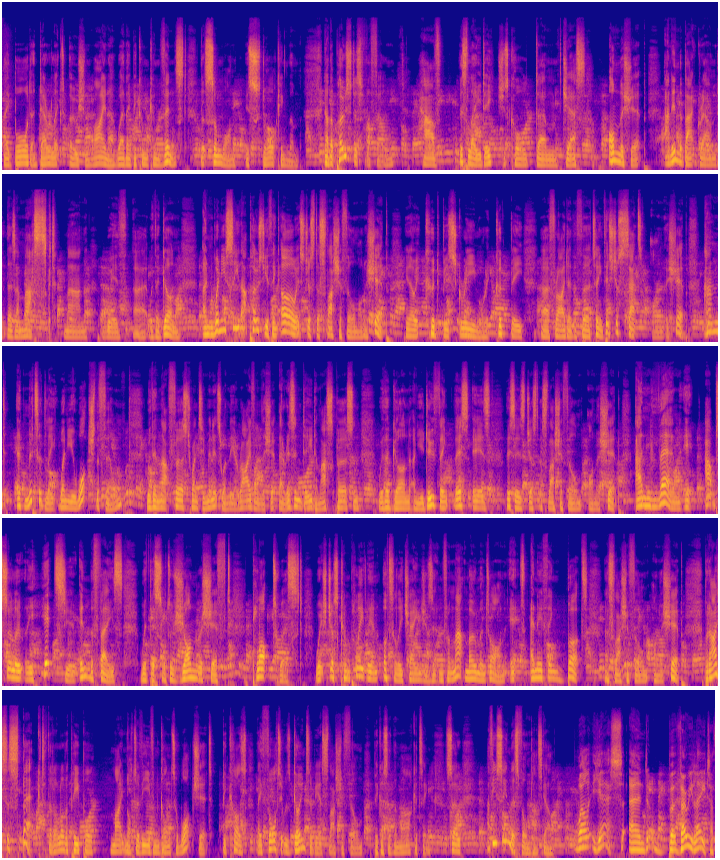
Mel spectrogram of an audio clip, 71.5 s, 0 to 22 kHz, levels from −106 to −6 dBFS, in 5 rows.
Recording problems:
voice in the background; noticeable; throughout; 10 dB below the speech

